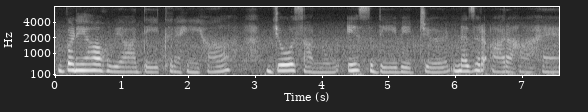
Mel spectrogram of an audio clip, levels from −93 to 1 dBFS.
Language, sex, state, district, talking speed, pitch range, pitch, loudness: Punjabi, female, Punjab, Kapurthala, 105 wpm, 205-255 Hz, 220 Hz, -19 LUFS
